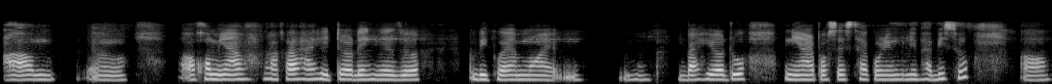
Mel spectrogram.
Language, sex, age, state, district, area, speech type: Assamese, female, 30-45, Assam, Morigaon, rural, spontaneous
